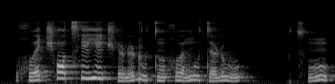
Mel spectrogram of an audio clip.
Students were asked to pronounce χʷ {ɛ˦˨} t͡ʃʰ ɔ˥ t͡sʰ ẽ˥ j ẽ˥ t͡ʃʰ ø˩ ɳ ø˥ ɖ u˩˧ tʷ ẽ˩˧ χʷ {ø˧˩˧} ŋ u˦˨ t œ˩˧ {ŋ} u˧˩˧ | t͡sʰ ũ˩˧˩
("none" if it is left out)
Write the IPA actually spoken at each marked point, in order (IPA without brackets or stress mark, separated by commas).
ɛ˩˧˩, œ˧˩˧, ɳ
